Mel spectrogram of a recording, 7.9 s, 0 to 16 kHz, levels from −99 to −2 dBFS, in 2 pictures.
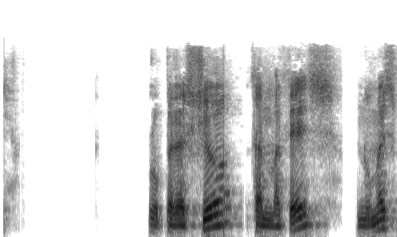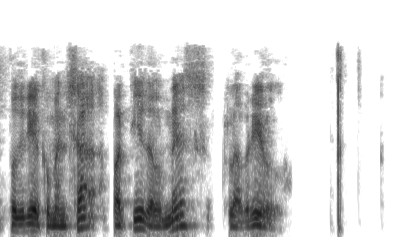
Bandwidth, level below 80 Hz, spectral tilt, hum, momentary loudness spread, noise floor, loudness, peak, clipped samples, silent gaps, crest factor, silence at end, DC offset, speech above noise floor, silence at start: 8 kHz; -58 dBFS; -6 dB/octave; none; 16 LU; under -90 dBFS; -18 LUFS; -2 dBFS; under 0.1%; 3.43-3.56 s, 6.11-6.19 s, 6.89-7.27 s; 18 dB; 0.55 s; under 0.1%; over 72 dB; 1.5 s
